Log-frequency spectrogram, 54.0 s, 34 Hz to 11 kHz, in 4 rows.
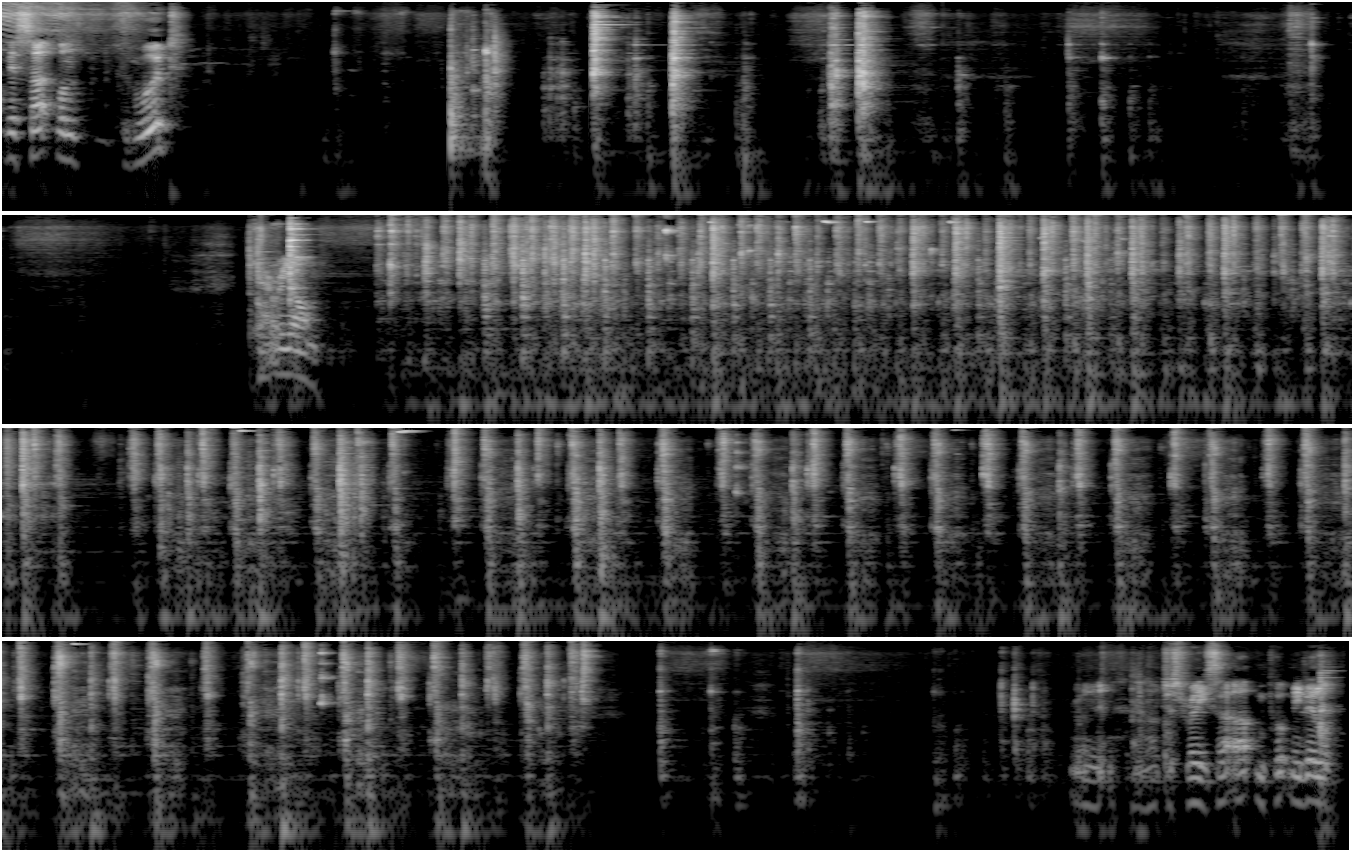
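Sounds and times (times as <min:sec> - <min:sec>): broach clicking and scraping metal: 0:16.1 - 0:52.2.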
